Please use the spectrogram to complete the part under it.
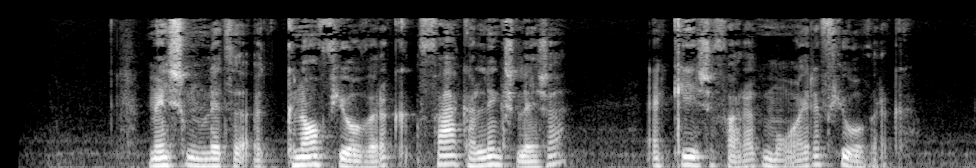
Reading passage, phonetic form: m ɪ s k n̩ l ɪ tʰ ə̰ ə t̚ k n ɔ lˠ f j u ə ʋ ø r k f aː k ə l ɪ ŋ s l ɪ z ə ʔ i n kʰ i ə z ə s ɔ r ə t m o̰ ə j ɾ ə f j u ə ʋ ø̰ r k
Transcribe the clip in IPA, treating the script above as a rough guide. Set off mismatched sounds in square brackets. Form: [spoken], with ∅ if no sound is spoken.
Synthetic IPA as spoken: m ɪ s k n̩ l ɪ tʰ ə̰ ə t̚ k n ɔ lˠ f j u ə ʋ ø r k f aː k ə l ɪ ŋ s l ɪ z ə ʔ [ɛ] n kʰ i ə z ə [f] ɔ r ə t m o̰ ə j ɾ ə f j u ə ʋ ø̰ r k

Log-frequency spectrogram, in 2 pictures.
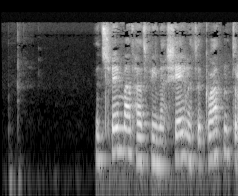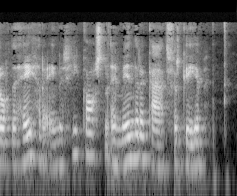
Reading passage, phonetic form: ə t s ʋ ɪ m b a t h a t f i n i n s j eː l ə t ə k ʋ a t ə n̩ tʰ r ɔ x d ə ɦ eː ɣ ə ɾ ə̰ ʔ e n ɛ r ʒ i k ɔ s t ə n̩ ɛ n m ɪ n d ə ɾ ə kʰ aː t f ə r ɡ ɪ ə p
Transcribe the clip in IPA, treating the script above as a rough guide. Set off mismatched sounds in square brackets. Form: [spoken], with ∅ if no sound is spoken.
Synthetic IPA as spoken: ə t s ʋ ɪ m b a t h a t f i n [a] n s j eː l ə t ə k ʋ a t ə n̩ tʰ r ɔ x d ə ɦ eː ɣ ə ɾ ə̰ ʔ e n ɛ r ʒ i k ɔ s t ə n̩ ɛ n m ɪ n d ə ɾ ə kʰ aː t f ə r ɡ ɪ ə p

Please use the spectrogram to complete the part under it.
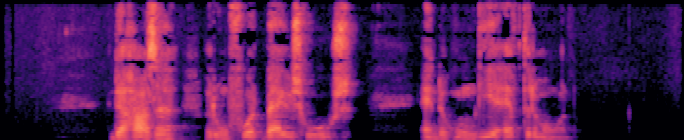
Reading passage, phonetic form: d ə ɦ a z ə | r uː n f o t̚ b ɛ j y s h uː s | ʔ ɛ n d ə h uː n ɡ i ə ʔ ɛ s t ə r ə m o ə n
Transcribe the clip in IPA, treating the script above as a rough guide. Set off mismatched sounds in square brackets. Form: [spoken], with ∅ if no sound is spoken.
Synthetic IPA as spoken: d ə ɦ a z ə | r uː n f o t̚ b ɛ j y s h uː s | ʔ ɛ n d ə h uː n ɡ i ə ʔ ɛ [f] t ə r ə m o ə n

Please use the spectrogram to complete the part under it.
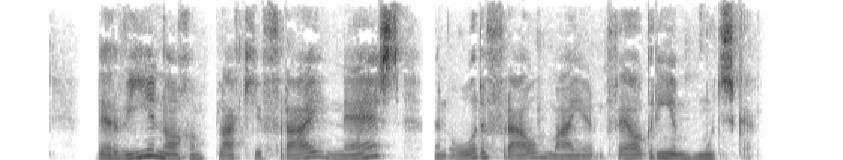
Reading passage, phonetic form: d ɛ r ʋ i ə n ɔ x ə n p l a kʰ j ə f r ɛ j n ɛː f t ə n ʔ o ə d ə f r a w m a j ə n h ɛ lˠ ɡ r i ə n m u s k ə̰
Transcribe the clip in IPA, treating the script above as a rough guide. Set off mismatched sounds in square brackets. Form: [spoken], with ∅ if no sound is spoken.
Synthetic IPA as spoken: d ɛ r ʋ i ə n ɔ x ə n p l a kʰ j ə f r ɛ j n ɛː [s] t ə n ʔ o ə d ə f r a w m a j ə n [f] ɛ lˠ ɡ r i ə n m u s k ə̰

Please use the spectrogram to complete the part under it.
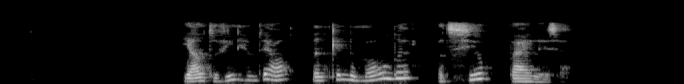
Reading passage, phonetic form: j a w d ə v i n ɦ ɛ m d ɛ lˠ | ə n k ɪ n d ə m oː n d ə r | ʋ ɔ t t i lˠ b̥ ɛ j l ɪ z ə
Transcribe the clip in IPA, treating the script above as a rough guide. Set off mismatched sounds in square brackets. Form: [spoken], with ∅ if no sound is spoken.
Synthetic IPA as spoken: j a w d ə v i n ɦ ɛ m d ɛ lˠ | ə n k ɪ n d ə m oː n d ə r | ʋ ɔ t [s] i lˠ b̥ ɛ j l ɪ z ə

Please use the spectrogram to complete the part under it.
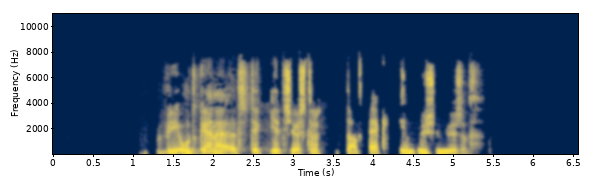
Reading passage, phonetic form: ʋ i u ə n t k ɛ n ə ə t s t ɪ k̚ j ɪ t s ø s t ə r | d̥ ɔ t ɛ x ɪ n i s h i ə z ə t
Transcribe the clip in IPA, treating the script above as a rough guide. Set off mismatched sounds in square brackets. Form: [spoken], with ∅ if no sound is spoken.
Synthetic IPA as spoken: ʋ i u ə n t k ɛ n ə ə t s t ɪ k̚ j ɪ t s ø s t ə r | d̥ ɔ t ɛ [k] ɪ n [y] s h [y] ə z ə t

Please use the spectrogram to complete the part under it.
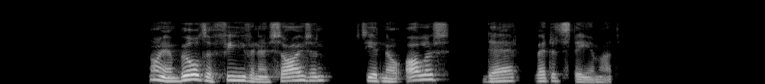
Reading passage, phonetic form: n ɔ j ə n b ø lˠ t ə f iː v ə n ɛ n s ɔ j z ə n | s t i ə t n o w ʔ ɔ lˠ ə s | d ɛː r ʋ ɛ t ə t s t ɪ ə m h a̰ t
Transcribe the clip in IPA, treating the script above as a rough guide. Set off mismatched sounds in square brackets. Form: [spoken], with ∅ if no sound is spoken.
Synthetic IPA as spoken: n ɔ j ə n b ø lˠ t ə f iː v ə n ɛ n s ɔ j z ə n | s t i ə t n o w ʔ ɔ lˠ ə s | d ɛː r ʋ ɛ t ə t s t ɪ ə m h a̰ t

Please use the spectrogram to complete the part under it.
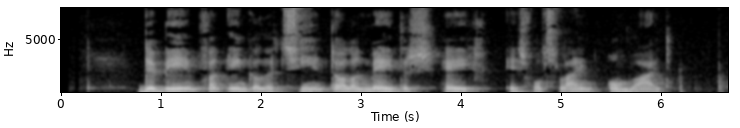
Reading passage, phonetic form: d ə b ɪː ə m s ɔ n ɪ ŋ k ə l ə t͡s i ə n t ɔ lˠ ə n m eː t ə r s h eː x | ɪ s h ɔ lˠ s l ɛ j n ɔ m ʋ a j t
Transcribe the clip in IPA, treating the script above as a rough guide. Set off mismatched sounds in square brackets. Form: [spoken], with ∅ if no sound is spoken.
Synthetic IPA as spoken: d ə b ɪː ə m [f] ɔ n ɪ ŋ k ə l ə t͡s i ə n t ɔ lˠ ə n m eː t ə r s h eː x | ɪ s [f] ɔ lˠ s l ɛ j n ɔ m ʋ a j t

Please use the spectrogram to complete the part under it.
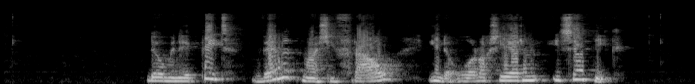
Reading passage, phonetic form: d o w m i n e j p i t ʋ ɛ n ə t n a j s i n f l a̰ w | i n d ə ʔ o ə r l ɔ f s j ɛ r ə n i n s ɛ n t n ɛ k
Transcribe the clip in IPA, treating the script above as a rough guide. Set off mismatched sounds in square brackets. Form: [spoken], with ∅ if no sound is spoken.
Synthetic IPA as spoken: d o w m i n e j p i t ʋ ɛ n ə t [m] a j s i n f [r] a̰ w | i n d ə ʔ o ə r l ɔ [x] s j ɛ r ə n i n s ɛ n t n [i] k

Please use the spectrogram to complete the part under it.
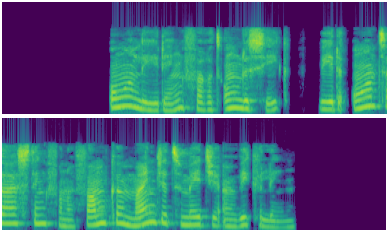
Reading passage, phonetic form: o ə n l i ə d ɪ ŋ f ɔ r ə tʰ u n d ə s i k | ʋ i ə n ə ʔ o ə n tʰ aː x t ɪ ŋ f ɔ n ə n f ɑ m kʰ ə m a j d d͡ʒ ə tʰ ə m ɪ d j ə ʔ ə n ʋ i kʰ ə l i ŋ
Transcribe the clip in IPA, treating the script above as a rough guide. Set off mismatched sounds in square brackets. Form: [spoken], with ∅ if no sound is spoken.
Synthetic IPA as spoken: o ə n l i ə d ɪ ŋ f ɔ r ə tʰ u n d ə s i k | ʋ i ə [d] ə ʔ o ə n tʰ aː [s] t ɪ ŋ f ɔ n ə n f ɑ m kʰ ə m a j [n] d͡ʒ ə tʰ ə m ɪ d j ə ʔ ə n ʋ i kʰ ə l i ŋ

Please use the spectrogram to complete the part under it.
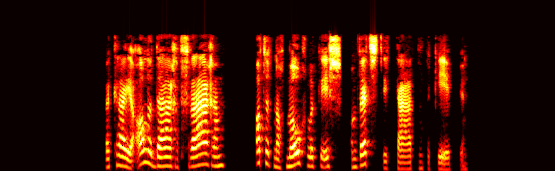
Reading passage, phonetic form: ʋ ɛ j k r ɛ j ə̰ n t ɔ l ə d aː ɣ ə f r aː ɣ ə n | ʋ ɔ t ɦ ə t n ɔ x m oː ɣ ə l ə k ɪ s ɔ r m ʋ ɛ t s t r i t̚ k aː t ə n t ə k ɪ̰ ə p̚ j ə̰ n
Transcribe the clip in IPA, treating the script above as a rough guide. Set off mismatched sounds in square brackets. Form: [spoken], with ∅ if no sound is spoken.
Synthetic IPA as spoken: ʋ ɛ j k r ɛ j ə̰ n [ʔ] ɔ l ə d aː ɣ ə f r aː ɣ ə n | ʋ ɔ t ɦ ə t n ɔ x m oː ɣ ə l ə k ɪ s ɔ [∅] m ʋ ɛ t s t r i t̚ k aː t ə n t ə k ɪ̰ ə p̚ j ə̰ n

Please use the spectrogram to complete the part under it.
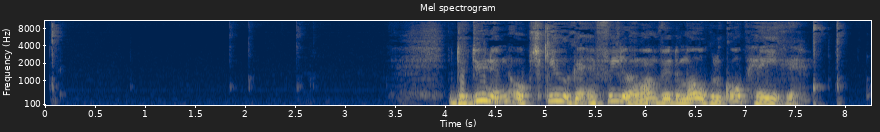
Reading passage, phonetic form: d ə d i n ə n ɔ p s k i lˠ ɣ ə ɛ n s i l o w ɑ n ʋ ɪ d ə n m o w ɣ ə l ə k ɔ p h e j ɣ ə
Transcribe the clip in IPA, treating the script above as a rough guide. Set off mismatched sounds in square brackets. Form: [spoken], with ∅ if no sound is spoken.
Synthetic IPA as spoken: d ə d [y] n ə n ɔ p s k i lˠ ɣ ə ɛ n [f] i l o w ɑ n ʋ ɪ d ə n m o w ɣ ə l ə k ɔ p h e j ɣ ə

